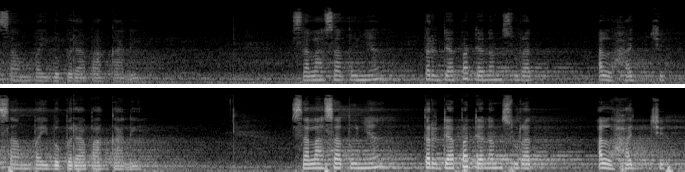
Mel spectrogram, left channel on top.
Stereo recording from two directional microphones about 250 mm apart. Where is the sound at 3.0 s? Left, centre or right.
Right.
